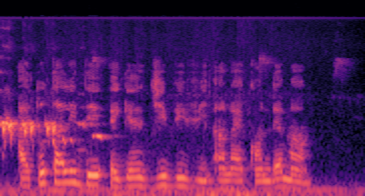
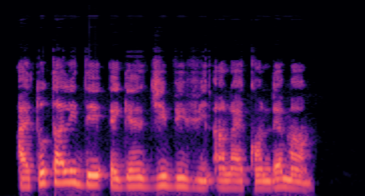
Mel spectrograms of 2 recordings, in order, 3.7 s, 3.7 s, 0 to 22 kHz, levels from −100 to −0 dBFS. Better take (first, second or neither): second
